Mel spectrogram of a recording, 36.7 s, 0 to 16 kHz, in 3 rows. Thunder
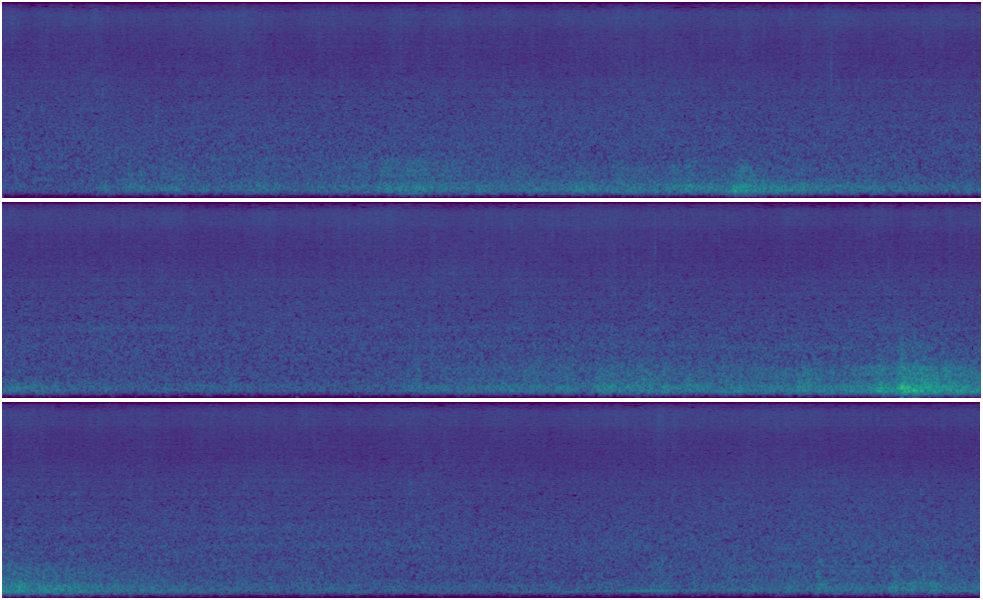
0:04.4 0:11.1, 0:17.7 0:26.5

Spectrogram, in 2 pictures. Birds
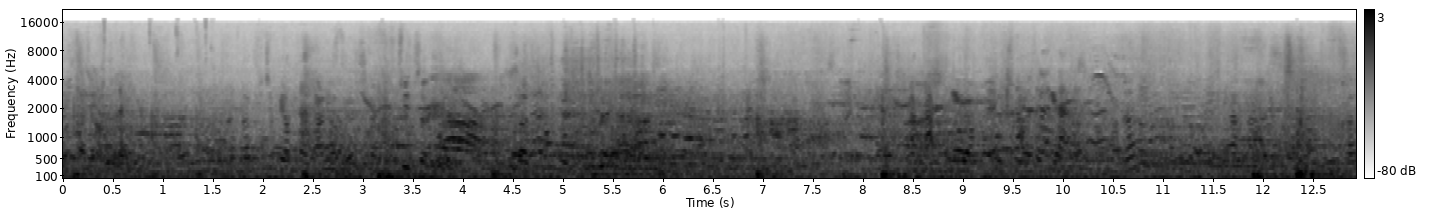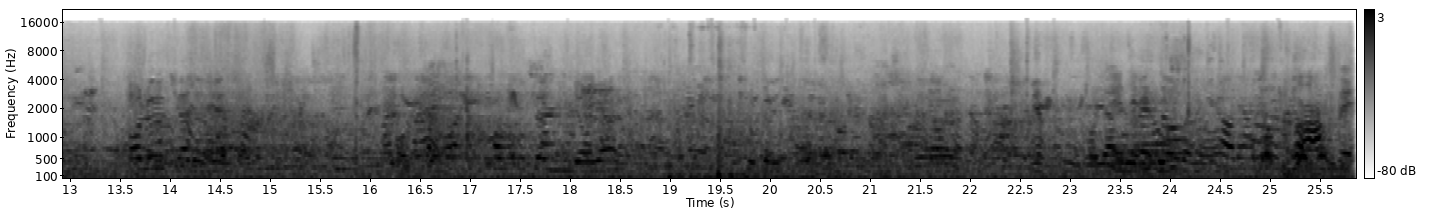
0:08.2 0:11.2, 0:12.0 0:14.2

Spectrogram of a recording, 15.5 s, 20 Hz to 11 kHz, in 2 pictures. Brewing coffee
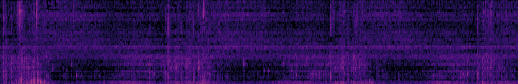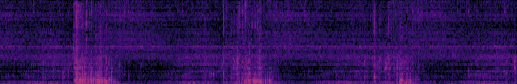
0:00.0 0:01.2, 0:02.2 0:10.0, 0:10.9 0:12.0, 0:13.2 0:15.5

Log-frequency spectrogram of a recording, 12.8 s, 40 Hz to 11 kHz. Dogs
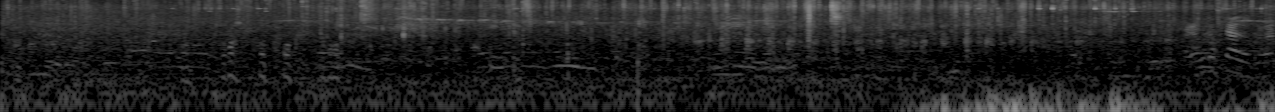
0:05.0 0:12.5

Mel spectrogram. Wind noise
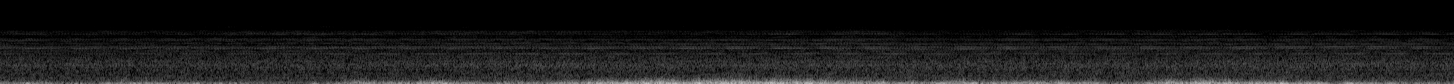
0:03.4 0:14.2

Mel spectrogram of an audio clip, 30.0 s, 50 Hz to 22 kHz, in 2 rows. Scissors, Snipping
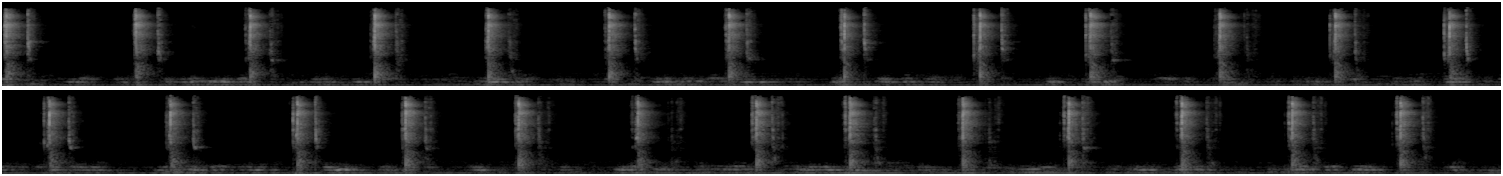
0:00.0 0:00.4, 0:01.3 0:01.7, 0:02.4 0:02.9, 0:03.7 0:04.1, 0:04.8 0:05.2, 0:06.0 0:06.5, 0:07.2 0:07.6, 0:08.4 0:08.8, 0:09.7 0:10.2, 0:10.8 0:11.2, 0:12.1 0:12.6, 0:13.3 0:13.7, 0:14.4 0:14.8, 0:15.4 0:15.8, 0:16.6 0:17.0, 0:17.9 0:18.3, 0:19.0 0:19.4, 0:20.1 0:20.5, 0:21.2 0:21.8, 0:22.5 0:23.9, 0:24.6 0:25.0, 0:25.6 0:26.0, 0:26.7 0:27.2, 0:27.8 0:28.3, 0:28.9 0:29.4

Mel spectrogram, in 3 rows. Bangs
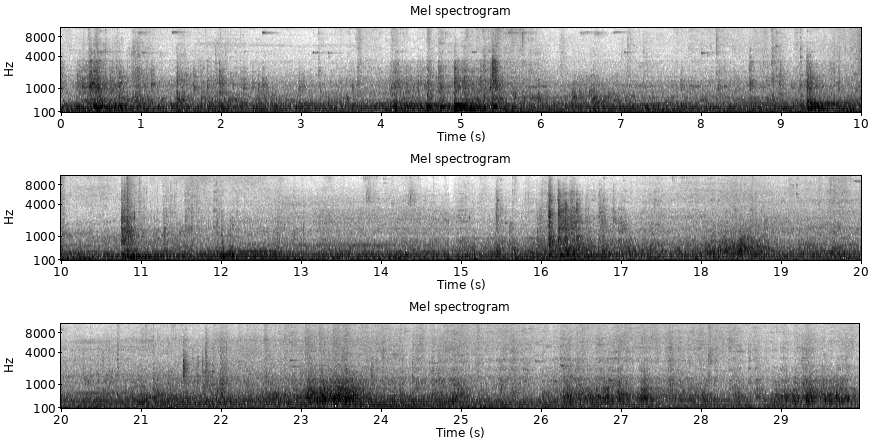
0:04.8 0:17.6

